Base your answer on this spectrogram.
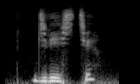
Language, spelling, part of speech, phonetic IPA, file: Russian, двести, numeral, [ˈdvʲesʲtʲɪ], Ru-двести.ogg
- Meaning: two hundred (200)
